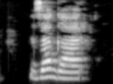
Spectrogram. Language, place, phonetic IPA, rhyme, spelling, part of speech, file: Russian, Saint Petersburg, [zɐˈɡar], -ar, загар, noun, LL-Q7737 (rus)-загар.wav
- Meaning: suntan, tan (darkened coloration of the skin)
